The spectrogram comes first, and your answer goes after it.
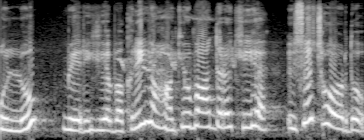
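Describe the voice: A cartoonish character voice at an extremely high pitch. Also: moderate pace.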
